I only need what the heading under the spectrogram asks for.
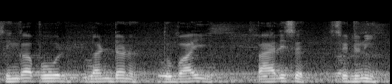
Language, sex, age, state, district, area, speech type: Dogri, male, 18-30, Jammu and Kashmir, Udhampur, rural, spontaneous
